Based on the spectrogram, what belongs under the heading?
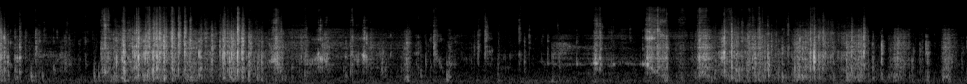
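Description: Close-up crunching and chewing of lime Flamin' Hot Cheetos, in two main bursts about a second in and again past the middle, with some rustling of the chip bag.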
